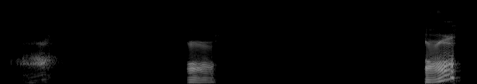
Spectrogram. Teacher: The sound of an Ain is a voiced constriction of the throat.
